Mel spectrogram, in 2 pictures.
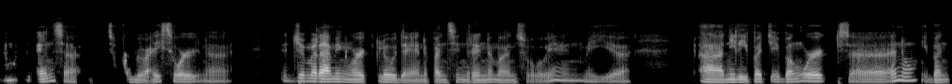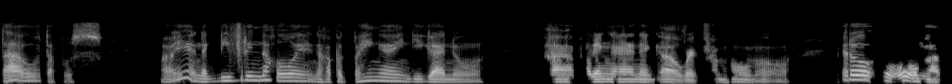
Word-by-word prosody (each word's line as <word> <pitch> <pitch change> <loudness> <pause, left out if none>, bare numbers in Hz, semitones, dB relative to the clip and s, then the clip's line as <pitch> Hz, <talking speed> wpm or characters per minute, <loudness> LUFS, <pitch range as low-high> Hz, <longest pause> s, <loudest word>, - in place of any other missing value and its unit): naman 195 +1 -7
din 130 +1 0
sa - - 0 0.3
supervisor 110 -2 -2
na - - -10 0.7
medyo 150 -2 -1
maraming 130 -3 +6
workload, 110 0 0
ayan, 100 0 -3
napansin 100 +1 -4
rin 105 0 -1
naman. 100 -2 -4
So, 105 -1 -6
ayan, 185 -2 -6
may, 170 - -10 0.2
ah, - - -5 0.7
ah, 110 -2 +4
nilipat 115 0 0
yung 125 - -5
ibang 120 +2 0
work 75 -2 +4
sa - - -1
ano, 180 +1 -1
ibang 110 -1 -3
tao 85 -5 +3
tapos, - - -3 0.7
ah, - - -1
ayan, - - -1
nag-leave 165 +7 -2
rin 195 -1 +1
ako, 170 -5 +1
ayan, 150 - -5
nakapagpahinga, 155 +9 -2
hindi 130 -4 -5
gaano, 115 -1 +1 0.8
ah, 115 -1 +3 0.2
parang, 125 0 +4
ah, 120 -1 +3
nag, 115 -2 +1
ah, 115 -2 +5
work 105 -2 +1
from - - -7
home, 110 -2 -2
oo. - - -8 0.5
Pero, 215 0 +6 0.2
oo, 145 - +6
uma 110 -7 +2
120 Hz, 150 wpm, -26 LUFS, 110-155 Hz, 0.8 s, maraming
